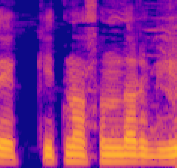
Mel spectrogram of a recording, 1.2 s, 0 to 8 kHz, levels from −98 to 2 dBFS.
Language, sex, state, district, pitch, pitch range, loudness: Hindi, male, Bihar, Saharsa, 120 Hz, 120-125 Hz, -19 LUFS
